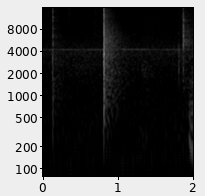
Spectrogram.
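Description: Three short, sharp snaps, the loudest about the middle, as hands tug and pull at a packaged bundle of synthetic afro twist crochet hair to free it without scissors.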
